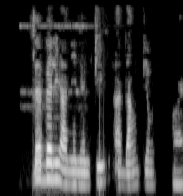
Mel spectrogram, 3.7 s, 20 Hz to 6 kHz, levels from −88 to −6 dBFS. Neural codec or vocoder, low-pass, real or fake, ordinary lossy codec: none; 5.4 kHz; real; MP3, 32 kbps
